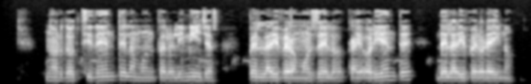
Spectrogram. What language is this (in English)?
Esperanto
